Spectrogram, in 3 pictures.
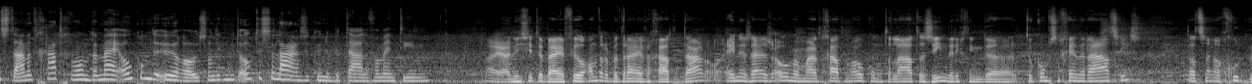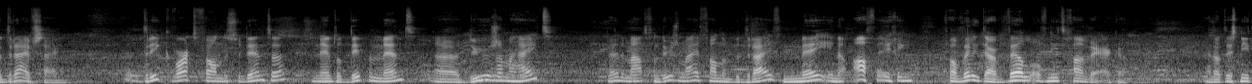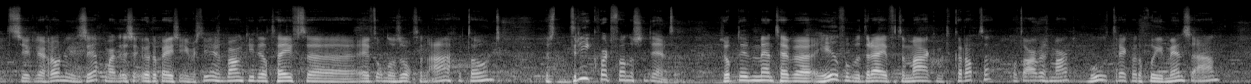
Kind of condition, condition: setting, busy venue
